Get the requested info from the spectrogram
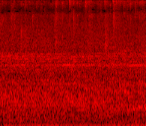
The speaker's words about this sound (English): The weather report says freezing rain. No driving recommended.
